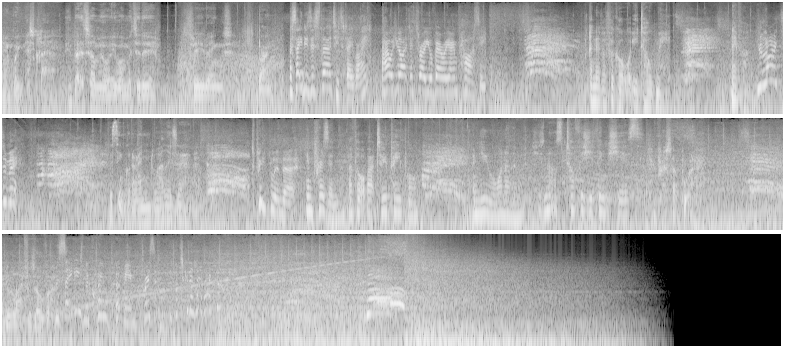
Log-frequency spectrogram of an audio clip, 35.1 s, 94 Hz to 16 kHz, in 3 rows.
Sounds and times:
Music: 0.0 - 33.4.

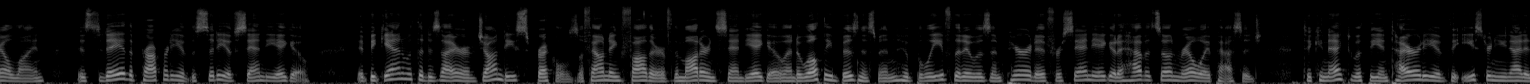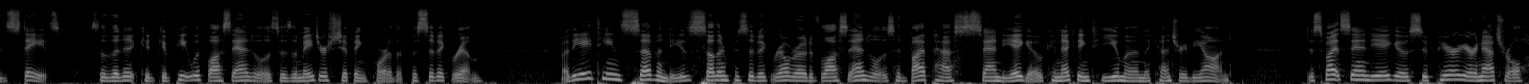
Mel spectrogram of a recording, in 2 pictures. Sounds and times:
Speech: 0.0 - 20.2, 20.9 - 27.6, 28.4 - 30.5.

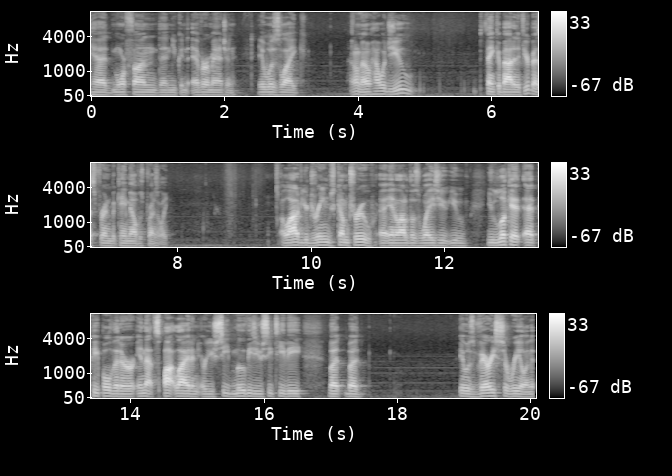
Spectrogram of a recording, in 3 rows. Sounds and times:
Speech: 0.0 - 3.3, 3.9 - 5.0, 5.8 - 8.0, 9.5 - 17.6, 18.9 - 20.0.

